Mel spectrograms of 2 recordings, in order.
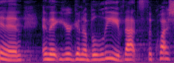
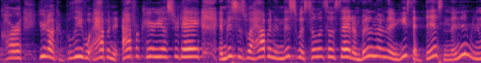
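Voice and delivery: excited gossip; 6 semitones higher, faster than usual. Retold or imitated. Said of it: "all the friends come running".

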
